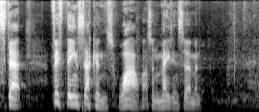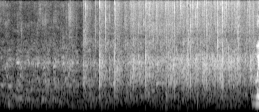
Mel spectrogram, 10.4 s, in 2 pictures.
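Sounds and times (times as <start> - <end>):
speech: 0.2 - 4.1
laughter: 4.0 - 8.3
audience applause: 6.4 - 10.3.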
